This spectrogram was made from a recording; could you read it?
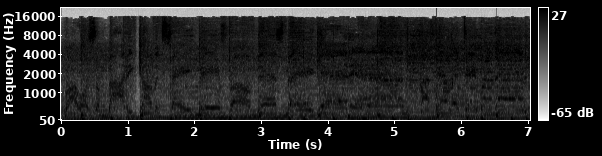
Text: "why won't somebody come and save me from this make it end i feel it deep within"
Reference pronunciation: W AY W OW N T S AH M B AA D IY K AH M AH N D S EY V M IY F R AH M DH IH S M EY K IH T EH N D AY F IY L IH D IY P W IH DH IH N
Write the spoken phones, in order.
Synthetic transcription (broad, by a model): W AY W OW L S AH M B AA D IY K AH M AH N S EY V M IY F R AH M DH IH S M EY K IH T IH N AY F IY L IH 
